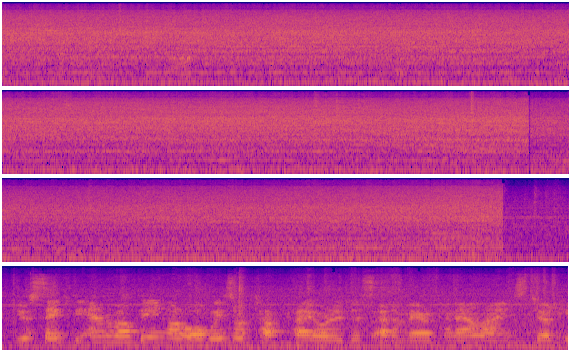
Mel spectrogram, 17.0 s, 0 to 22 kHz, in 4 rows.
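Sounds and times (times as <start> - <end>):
aircraft cabin drone and hiss: 0.0 - 12.3
steady whining tones: 0.0 - 17.0.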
